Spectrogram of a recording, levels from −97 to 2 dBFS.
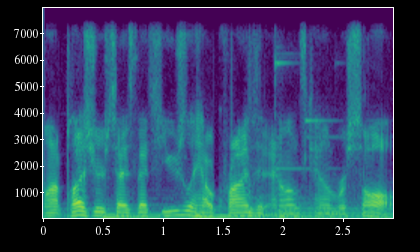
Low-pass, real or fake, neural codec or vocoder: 7.2 kHz; real; none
